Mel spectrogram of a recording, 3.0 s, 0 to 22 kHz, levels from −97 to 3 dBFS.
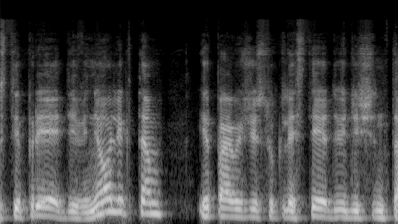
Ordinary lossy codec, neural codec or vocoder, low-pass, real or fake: Opus, 32 kbps; none; 14.4 kHz; real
